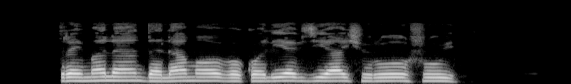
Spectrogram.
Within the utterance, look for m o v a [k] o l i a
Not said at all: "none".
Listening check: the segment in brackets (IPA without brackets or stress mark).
k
